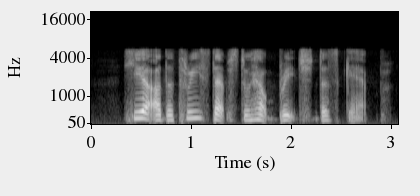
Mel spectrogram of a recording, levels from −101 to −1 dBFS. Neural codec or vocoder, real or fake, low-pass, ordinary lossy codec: vocoder, 44.1 kHz, 80 mel bands, Vocos; fake; 5.4 kHz; none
